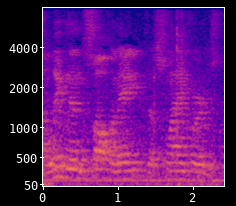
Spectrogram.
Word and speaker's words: lignin sulfonate: It's pronounced lignin sulfonate.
